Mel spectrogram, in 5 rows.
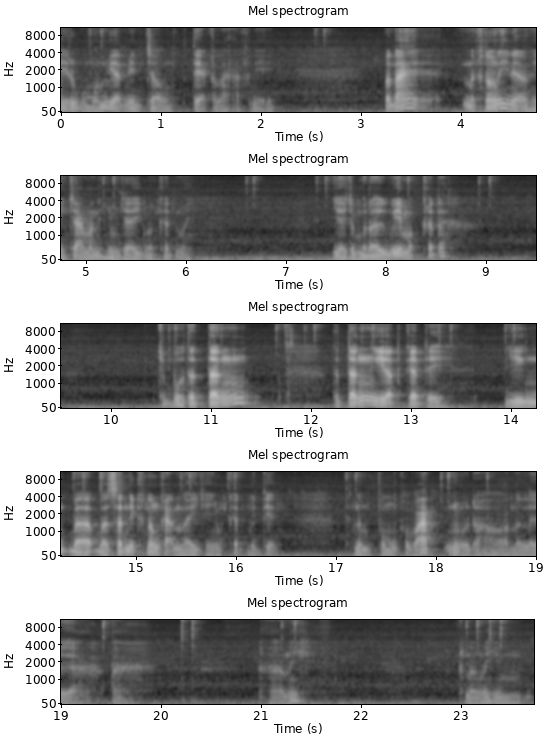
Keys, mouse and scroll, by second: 14.2 double click, 15.7 double click, 16.2-17.3 scroll up 1, 18.3 double click, 20.0 right click, 21.6-22.6 scroll down 1, 23.1 right click.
